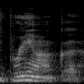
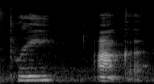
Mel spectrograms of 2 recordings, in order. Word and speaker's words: Brianca: and i'm like okay so my name is brianka i'm gonna put it down at the bottom i'm gonna spell it out for you guys it's pre anka and just think of it like this brianna bianca put it together priyanka i don't know what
